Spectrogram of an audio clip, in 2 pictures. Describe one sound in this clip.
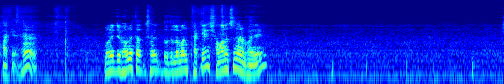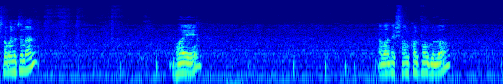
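A man speaks in short bursts, as if explaining.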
